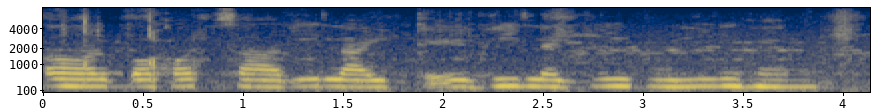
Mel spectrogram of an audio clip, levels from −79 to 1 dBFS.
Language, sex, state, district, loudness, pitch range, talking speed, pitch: Hindi, female, Uttar Pradesh, Lucknow, -17 LUFS, 190-200 Hz, 115 wpm, 195 Hz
